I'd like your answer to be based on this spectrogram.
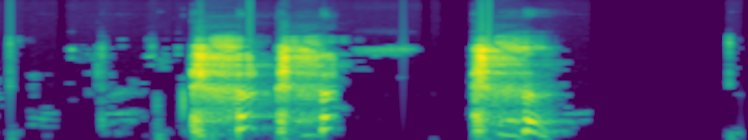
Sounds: Laughter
